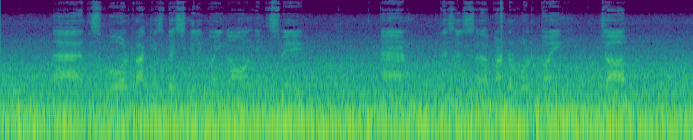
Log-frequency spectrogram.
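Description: Steady low rumble of road and engine noise from driving at highway speed alongside heavy trucks, with short snatches of an indistinct voice over it.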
